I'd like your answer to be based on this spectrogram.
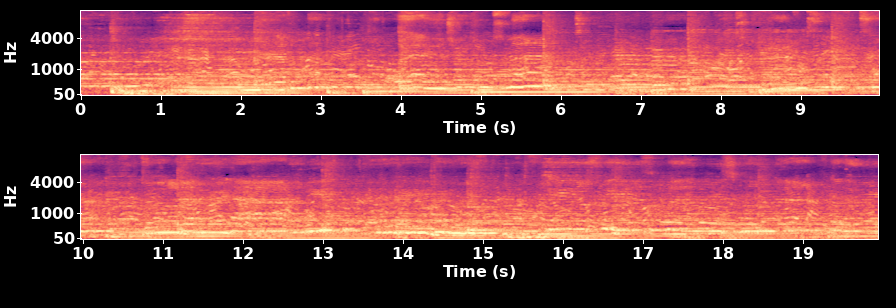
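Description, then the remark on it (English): Dense crowd chatter at a fireworks show while someone pushes against the flow of the crowd, a steady wash of many overlapping voices all around, with no single speaker standing out and no pauses throughout. “Fight the crowd.”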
